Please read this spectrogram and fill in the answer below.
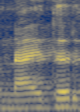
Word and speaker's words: neither: आइदर को इधर भी कहा जाता है और नाइदर को निधर भी कहा जाता है। दोनों प्रोनाउंसिएशन बिल्कुल सही है।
